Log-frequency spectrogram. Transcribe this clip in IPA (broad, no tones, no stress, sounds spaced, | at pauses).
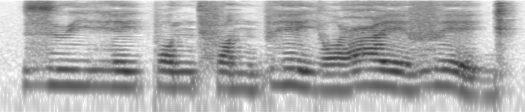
z ʉ j ɦ e j p ɔ nʲ f ɑ nʲ bʱ e j ɔ ʕ e v e ɡ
